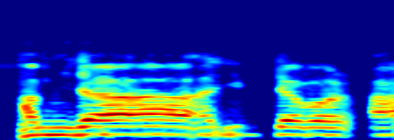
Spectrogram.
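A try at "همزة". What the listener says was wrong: হামজা বলে টানলেন কেন? হামজা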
